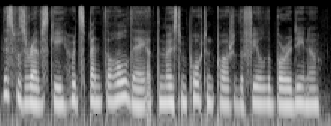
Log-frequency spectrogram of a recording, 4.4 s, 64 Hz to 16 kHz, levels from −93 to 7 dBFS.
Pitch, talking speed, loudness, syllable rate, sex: 185 Hz, 260 wpm, -17 LUFS, 6.1 syllables/s, female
